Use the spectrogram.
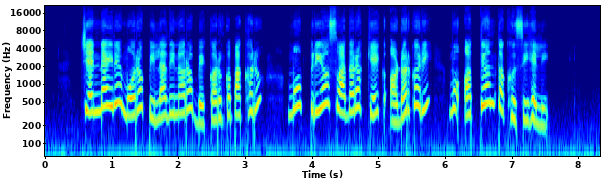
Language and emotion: Odia, happy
